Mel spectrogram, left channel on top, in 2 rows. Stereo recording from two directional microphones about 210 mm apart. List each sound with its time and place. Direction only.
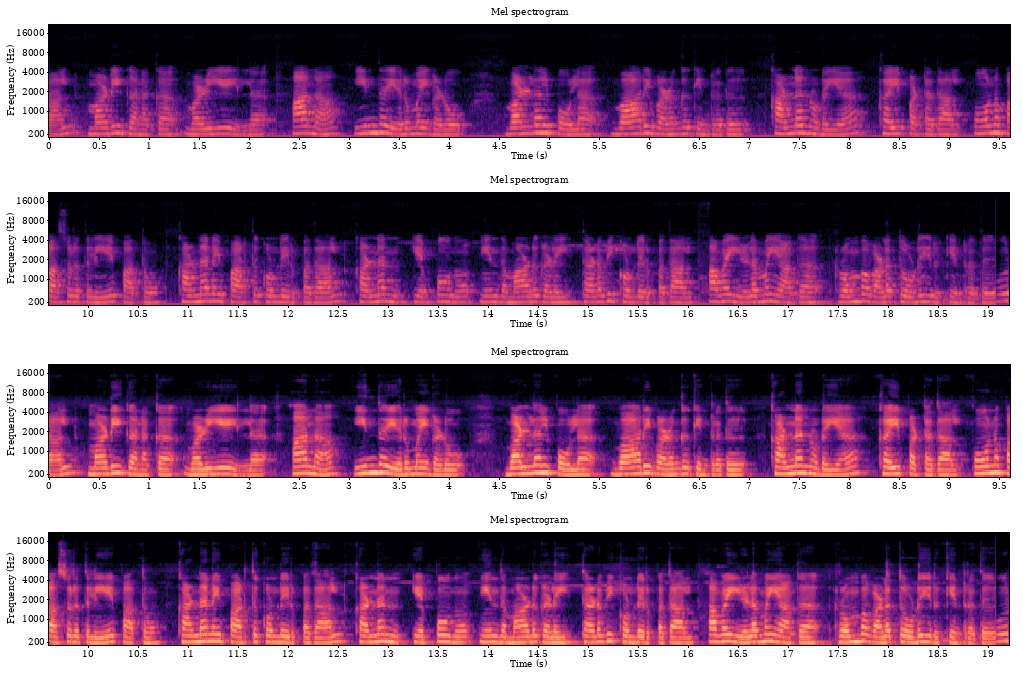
0.0 s speech: 50° right (ahead or behind)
